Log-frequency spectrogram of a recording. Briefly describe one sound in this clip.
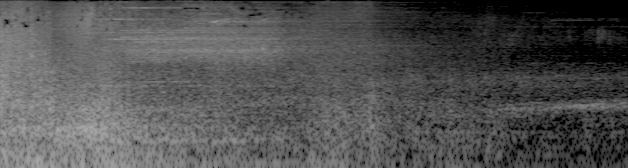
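A triumphant game fanfare swells and fades.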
